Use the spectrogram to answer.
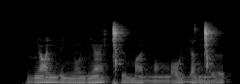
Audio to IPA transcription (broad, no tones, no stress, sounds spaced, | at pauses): ʎ ɑ̃ ɲ e ɲ õ ʎ æ̃ ǀʰ y m ɑ̃ ɪ̯ ŋ ɔ̃ ŋ ɔ ʊ̯ ʎ ɑ ŋ͡ǀ ø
